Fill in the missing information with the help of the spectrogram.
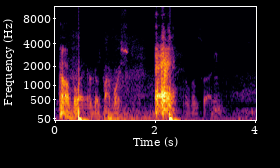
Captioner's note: cough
